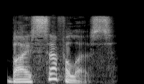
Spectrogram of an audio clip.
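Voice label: "bicephalous", British English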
